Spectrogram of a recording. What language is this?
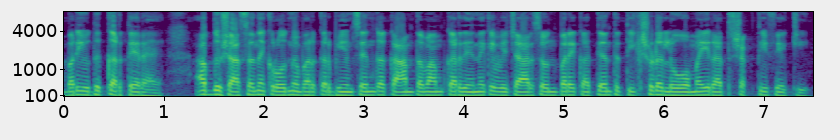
Hindi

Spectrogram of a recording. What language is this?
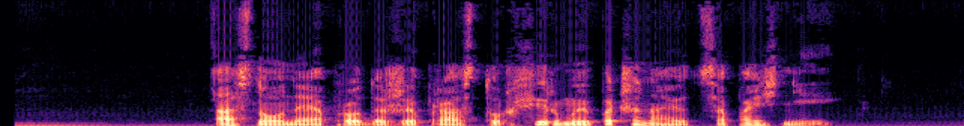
Belarusian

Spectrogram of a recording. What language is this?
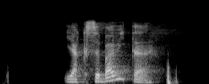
Czech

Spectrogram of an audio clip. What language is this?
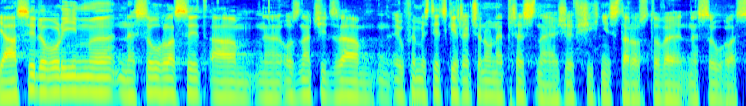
Czech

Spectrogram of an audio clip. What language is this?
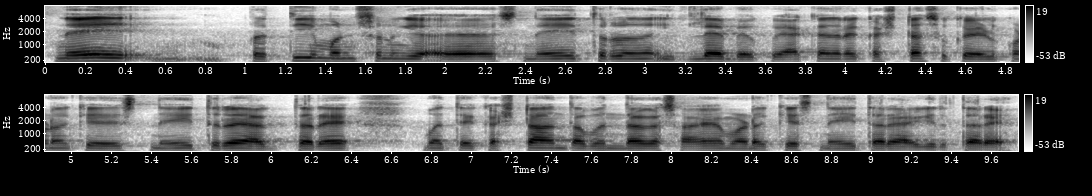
Kannada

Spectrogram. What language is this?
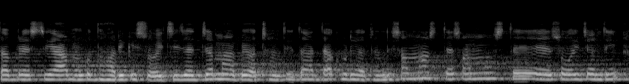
Odia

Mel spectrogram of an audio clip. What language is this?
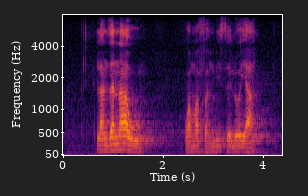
Tsonga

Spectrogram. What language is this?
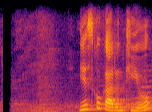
Nepali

